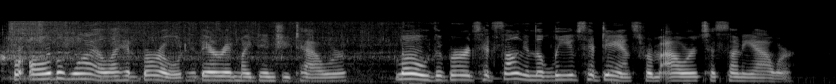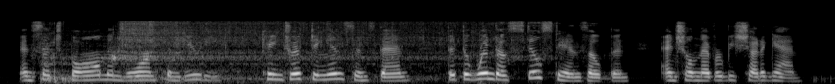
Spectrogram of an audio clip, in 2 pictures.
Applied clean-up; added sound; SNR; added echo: none; Toilet flush / Gurgling; 19 dB; none.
